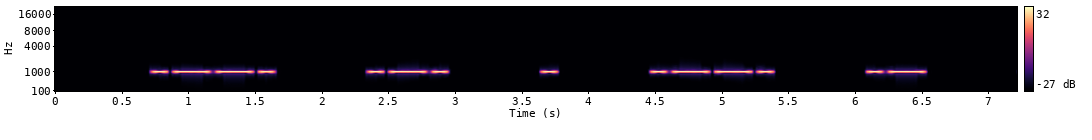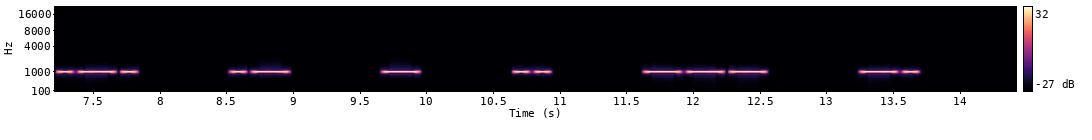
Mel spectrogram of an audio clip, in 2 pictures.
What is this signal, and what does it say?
Morse code, heard as a keyed tone, about 15 wpm, spaced as for 8 wpm, 1000 Hz. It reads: PREPARATION
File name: qotdfiles / 8wpm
